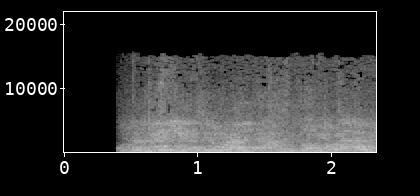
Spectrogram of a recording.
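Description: Indistinct chatter of many voices talking at once, starting abruptly about half a second in.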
